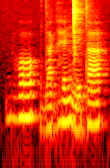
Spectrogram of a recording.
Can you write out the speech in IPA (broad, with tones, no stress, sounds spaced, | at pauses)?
bʱ ɔ˦ | d a˨ ɡʱ ɛ˦ ŋ͡ǀ e˨ t a˦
